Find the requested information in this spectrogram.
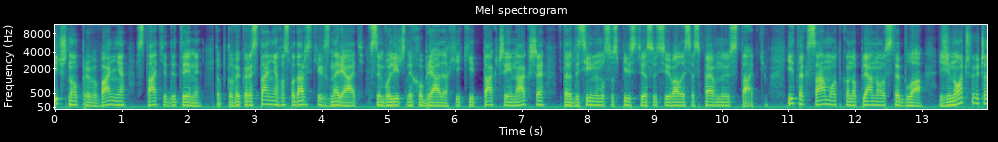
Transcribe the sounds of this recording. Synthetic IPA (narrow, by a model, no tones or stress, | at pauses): it͡ʃnɔɦɔpɾɪʋɪʋɑnʲːɐ | st̪ɑtʲid̪ɪt̪ɪnɪt̪ɔpt̪ɔʋɪkɔɾɪst̪ɑnʲːɐɦɔspɔd̪ɑrsʲkɪɣznɐɾʲatʲwsɪmʋɔlʲit͡ʃnɪxɔbɾʲad̪ɐxjɐkʲʰit̪ɑkt͡ʃɪinɑkʃɛ | w̥t̪ɾɐd̪ɪt͡sʲijnɔmʊsʊspʲilʲst̪ʋʲiɐsɔt͡sʲijʊʋɑlˠɪsʲɐspɛwnɔjʊst̪ɑ̰tʲːʊ | it̪ɑksɑmɔːd̪kɔnɔplʲanɔɦɔst̪eblˠɑ | ʒʲinɔt͡ʃɔjʊt͡ʃɐ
